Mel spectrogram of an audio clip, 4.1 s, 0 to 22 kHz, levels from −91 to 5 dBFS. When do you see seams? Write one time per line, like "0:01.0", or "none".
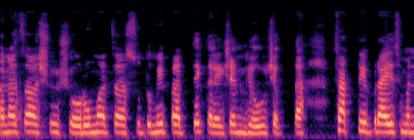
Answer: none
